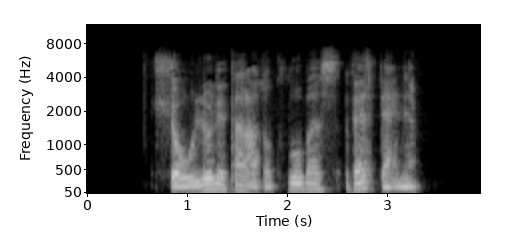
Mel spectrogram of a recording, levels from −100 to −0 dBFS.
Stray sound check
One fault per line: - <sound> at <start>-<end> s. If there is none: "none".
none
